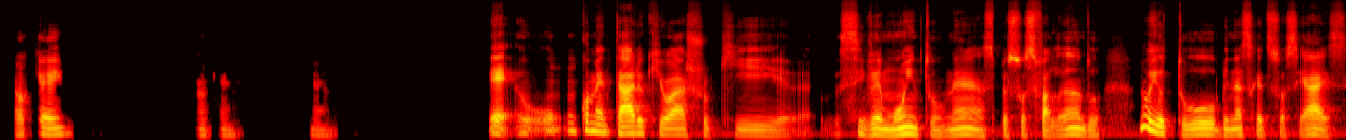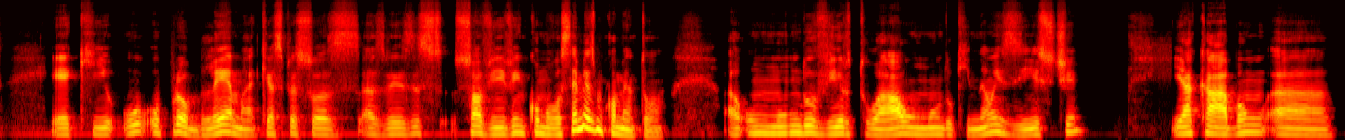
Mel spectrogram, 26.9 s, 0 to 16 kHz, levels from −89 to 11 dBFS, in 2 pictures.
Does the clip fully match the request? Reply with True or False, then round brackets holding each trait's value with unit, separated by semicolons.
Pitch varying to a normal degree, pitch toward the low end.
True (3.9 semitones; 120 Hz)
